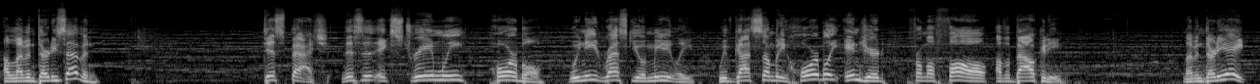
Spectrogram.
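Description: A radio talk show host with a fairly high, animated voice reads quoted reports aloud at a normal pace, delivering them with an emphatic, announcer-like punch. Music plays underneath him throughout.

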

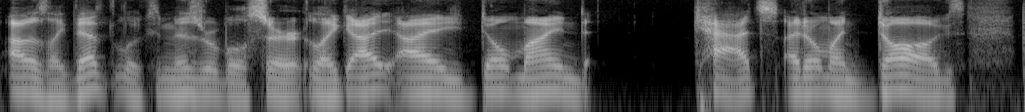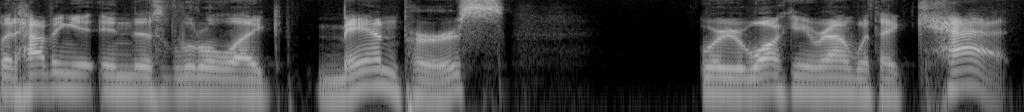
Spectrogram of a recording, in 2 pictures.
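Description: A man's voice: a little high, a little slow, clear, resonant tone, dry recording, studio quality. A man co-hosting a casual news chat show, joking and rambling as he goes. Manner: joking, rambling, laughs often. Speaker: co-host.

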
